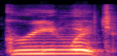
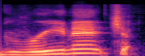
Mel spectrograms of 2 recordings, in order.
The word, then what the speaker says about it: Greenwich: it's on the greenish green witch i swear it's spelled green witch if you look it up green witch but i guess people said it's supposed to be said greenwich i didn't know because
